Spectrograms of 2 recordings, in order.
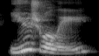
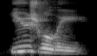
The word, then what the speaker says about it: usually: syllables usual usual usual and usually can be pronounced as three syllables usually usually usually notice how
